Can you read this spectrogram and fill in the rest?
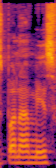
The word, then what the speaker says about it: Bonames: Aber man spricht es Bonames wohl aus.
